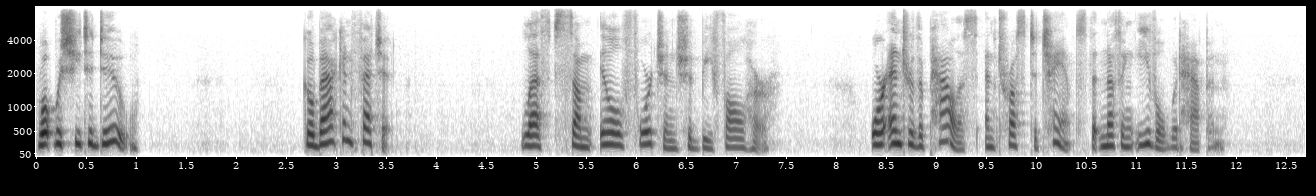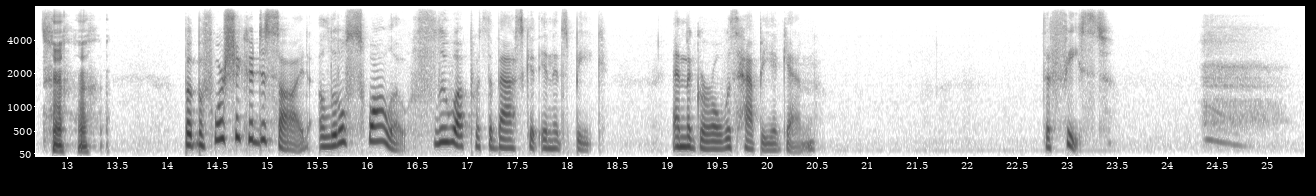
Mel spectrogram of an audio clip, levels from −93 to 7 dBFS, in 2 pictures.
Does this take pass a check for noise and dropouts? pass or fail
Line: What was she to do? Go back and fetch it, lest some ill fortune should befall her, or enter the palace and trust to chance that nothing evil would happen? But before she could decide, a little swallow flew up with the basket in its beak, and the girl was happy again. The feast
fail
